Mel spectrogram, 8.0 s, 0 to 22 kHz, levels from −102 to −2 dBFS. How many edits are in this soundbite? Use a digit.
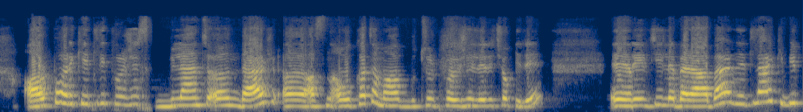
3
